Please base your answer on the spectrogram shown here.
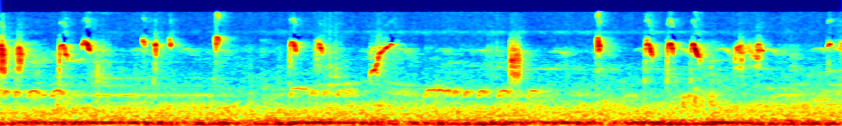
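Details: A young Oriental magpie-robin being trained to sing gives a loose series of high, clipped chirps and short rising whistles, irregular and halting, above a continuous low background hum.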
